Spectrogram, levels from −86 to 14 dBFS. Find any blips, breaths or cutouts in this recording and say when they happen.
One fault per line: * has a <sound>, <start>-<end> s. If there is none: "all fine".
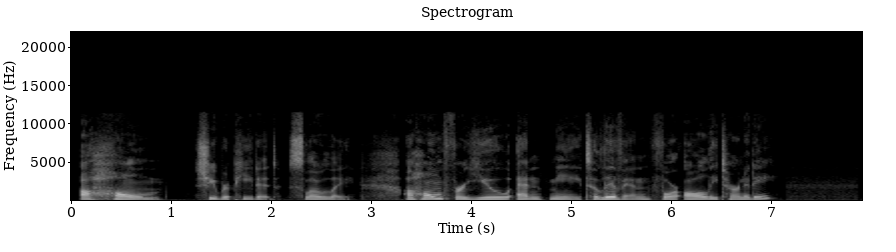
all fine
